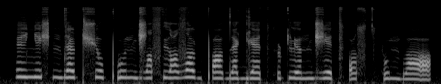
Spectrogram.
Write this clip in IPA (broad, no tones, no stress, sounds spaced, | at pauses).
e ʎ e ʃ n d æ ʈ ʃ o pʼ u n d͡ʒ æ sˤ lʲ e zˤ e ɖ pʼ ɒ d̪ æ ɡʲ æ t͡sʼ u ʈ lʲ ɒ n d͡ʒ e t͡sʼ o sˤ t͡sʼ u m b ɒ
